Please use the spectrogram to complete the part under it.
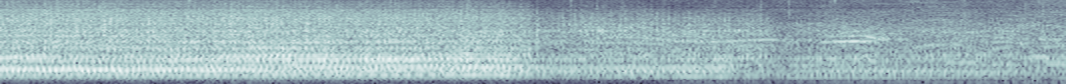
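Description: Race car engines roar loudly as the cars speed away.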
